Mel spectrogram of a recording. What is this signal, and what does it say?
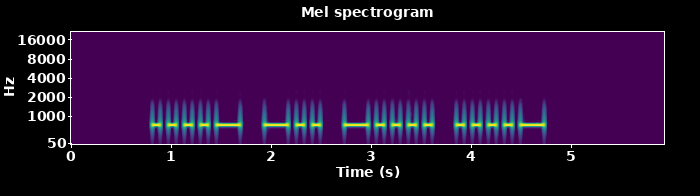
Morse code, heard as a keyed tone, about 15 wpm, 700 Hz. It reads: 4D64
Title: All Cut Numbers - 4-Digit 15wpm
